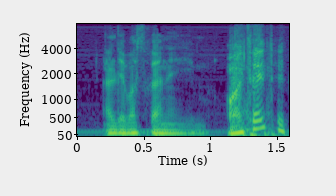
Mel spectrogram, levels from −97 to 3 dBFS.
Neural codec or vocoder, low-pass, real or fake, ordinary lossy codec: none; none; real; none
